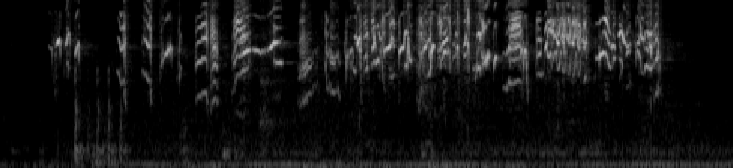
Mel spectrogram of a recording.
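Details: Red-fronted serin song starts with separate sharp chips, then speeds into a busy high twittering run over a low background hum.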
